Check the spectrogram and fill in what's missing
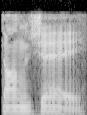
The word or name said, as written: David d'Angers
